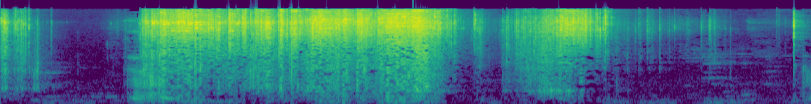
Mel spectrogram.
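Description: A large heap of buttons being poured out of a container, spilling and clattering against one another in a long, dense rush. A shorter, quieter spill follows about a second later.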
